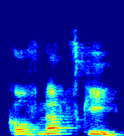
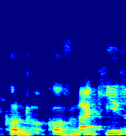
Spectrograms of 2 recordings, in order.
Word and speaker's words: Kownacki: Also wer mir richtig gut gefällt, ist äh, Kovnatski, wird da glaube ich ausgesprochen, ne? nicht Kovnacki, sondern Kovnatski.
